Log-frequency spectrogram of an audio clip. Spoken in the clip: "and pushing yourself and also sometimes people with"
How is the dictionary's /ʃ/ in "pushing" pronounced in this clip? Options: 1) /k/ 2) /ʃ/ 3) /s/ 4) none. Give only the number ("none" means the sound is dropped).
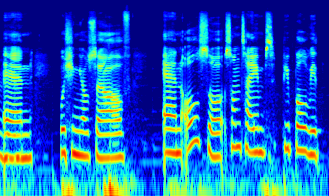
2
